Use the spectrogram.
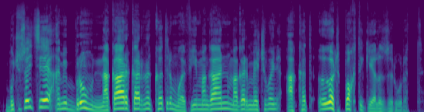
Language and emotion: Kashmiri, neutral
